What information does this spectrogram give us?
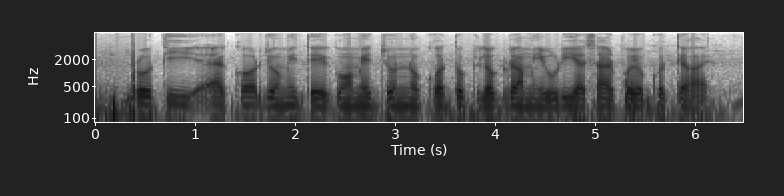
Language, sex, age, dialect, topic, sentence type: Bengali, male, 18-24, Standard Colloquial, agriculture, question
